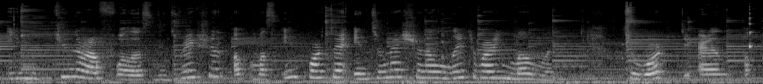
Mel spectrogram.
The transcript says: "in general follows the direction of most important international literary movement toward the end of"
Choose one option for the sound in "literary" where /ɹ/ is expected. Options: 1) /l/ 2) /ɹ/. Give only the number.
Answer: 2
